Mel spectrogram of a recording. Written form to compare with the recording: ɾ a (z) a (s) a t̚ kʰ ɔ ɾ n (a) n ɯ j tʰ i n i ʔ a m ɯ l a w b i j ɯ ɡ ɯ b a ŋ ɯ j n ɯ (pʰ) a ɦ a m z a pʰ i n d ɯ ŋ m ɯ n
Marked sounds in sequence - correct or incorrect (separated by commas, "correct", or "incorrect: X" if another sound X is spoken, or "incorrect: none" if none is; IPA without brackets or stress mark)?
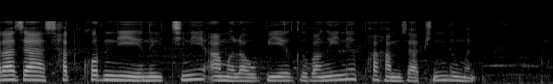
correct, correct, incorrect: i, correct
